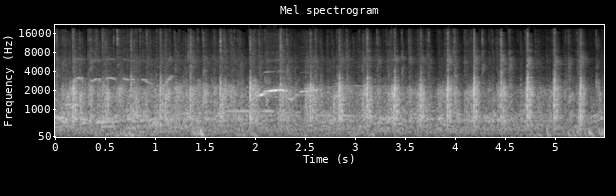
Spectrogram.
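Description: Crowd applause at an outdoor protest rally, thanking the protesters: dense, steady clapping that settles into a rhythmic, pulsing beat toward the end, with a few scattered voices mixed in.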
